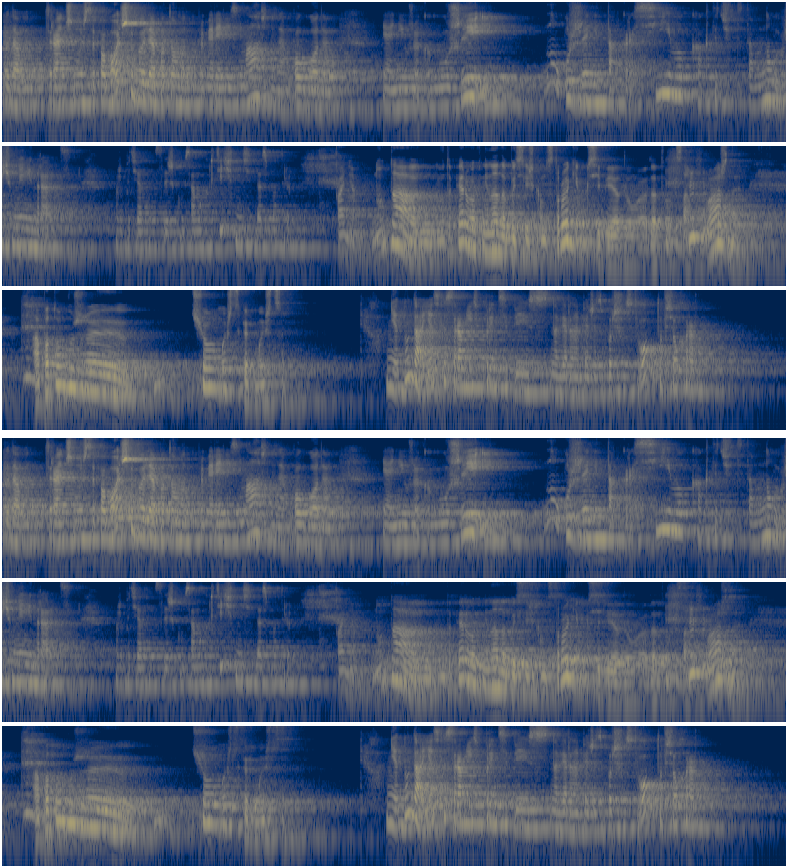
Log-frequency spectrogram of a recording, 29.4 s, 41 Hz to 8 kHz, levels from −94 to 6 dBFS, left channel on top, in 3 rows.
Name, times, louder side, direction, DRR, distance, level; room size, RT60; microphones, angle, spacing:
voice 1, 0.0-6.2 6.7-10.5 10.8-14.1 18.1-18.7 19.8-20.1 24.1-28.3, right 1 dB, 5° right, 2 dB, 2.0 m, -38 dB
voice 2, 14.0-19.0 20.0-21.6 22.0-23.0, left 2 dB, 80° left, 7 dB, 1.5 m, -37 dB
19.0 x 18.5 x 7.5 m, 2.5 s
head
